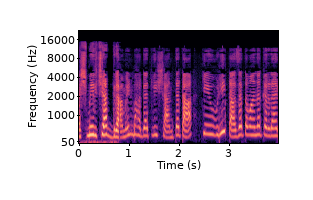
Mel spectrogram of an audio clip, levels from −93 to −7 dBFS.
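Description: Speech, and the whole thing carries two layers of compression smear, with nothing above 14.9 kHz. That mix points to transcoding between lossy codecs, likely a Vorbis encode at around 43 kbit/s re-encoded as HE-AAC at around 24 kbit/s, with each pass's artefacts stacked on the other's. At 0.8 s there's a brief 20 ms gap, then the sound turns duller and drops about 10 dB for the rest of the clip. The top end now stops at 11.4 kHz, and a new noise floor sits roughly 40 dB under the signal. That's most likely the input switched to a poorer device, such as another mic or a headset's call profile.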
